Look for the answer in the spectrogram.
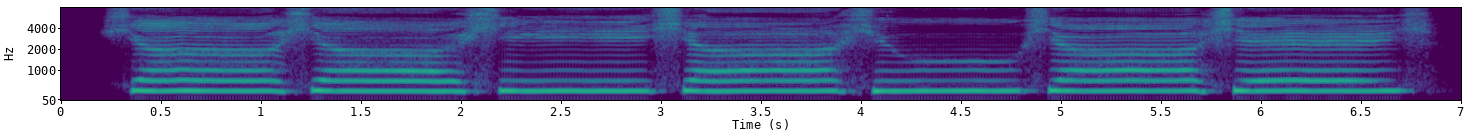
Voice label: hya hya hyi hya hyu hya hye hy, JPN; ALYS

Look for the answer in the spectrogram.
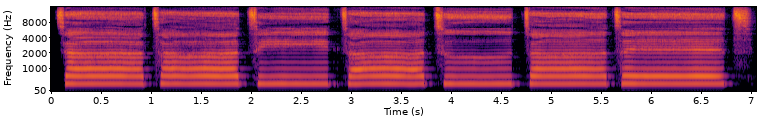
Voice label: tsa tsa tsi tsa tsu tsa tse ts, JPN; ALYS

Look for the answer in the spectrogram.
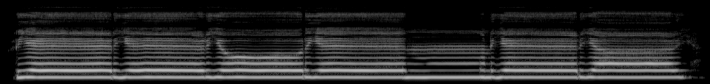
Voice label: rye rye ryo rye n rye rya ry, JPN; ALYS

